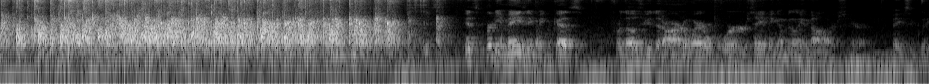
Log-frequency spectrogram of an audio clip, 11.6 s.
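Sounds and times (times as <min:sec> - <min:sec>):
audience applause: 0:00.0 - 0:05.6
speech: 0:05.8 - 0:11.6.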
